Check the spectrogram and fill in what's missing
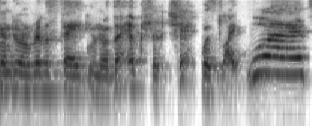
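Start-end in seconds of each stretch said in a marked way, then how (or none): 2.4-3.1 sudden high shout of disbelief; shocked high-pitched what; surprised what. Retold or imitated. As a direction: yelp it like the check stunned you. Reacting to the extra check.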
